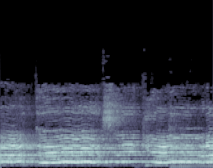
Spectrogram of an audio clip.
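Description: A woman singing long held notes with little or no accompaniment, stepping slightly in pitch between notes. About a second and a half in, an acoustic guitar chord comes in under the voice.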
